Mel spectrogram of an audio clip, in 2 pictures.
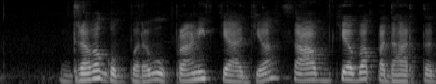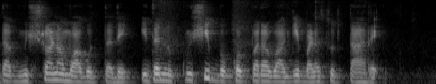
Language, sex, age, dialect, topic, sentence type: Kannada, female, 46-50, Mysore Kannada, agriculture, statement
